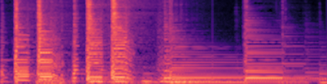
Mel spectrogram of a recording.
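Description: Acoustic guitar strummed: a run of quick, sharp chord strokes for about two seconds, then a chord left ringing and struck again a little after three seconds.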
